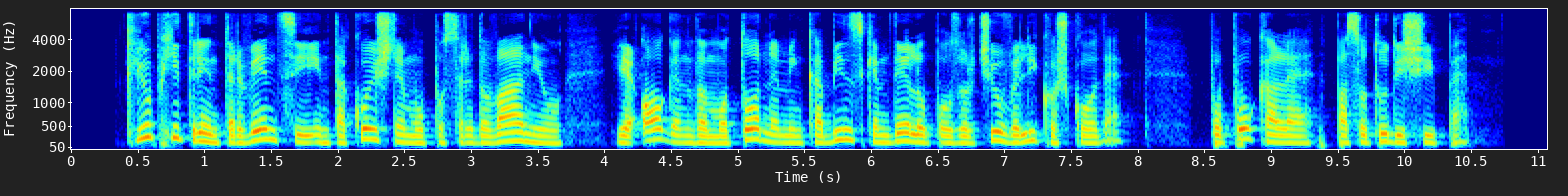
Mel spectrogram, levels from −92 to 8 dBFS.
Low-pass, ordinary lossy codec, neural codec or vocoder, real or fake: 7.2 kHz; none; none; real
